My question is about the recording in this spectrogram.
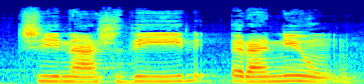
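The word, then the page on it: chi na xdilih raniun: Teotitlán del Valle Zapotec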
